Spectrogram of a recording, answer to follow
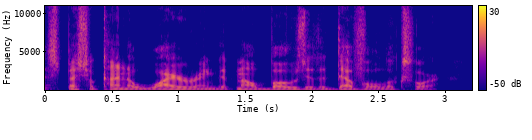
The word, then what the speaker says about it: Malebolgia: Malebolgian? I don't know. He pronounces his own shit weird. That's Todd McFarlane. Oh, so Malebolgia. That's it. Okay. Malebolgia. Yeah. The one that's spelled malebolgia.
